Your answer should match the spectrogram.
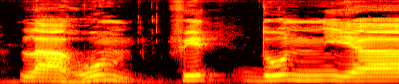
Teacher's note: এই নুন সাকিনটা স্পষ্ট করে পড়বো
